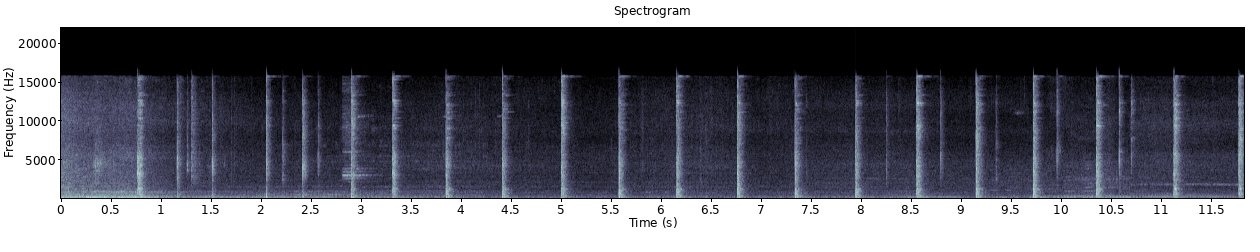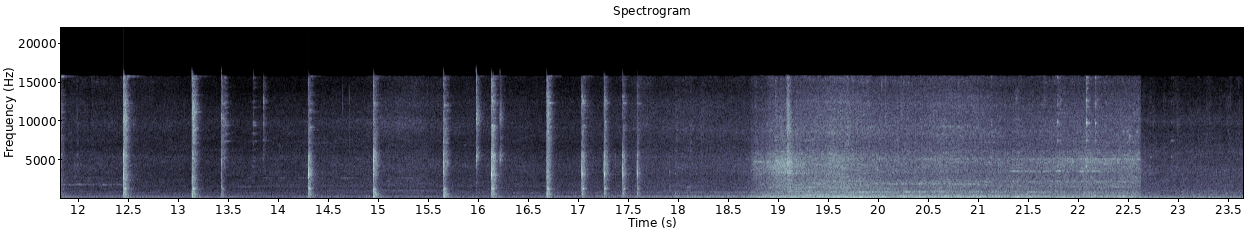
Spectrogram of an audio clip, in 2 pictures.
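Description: Hand-hammer blows on red-hot iron held with tongs on a steel anvil block, a steady beat of about two strikes a second that stops about three quarters of the way through. A steady rushing noise follows for a few seconds and cuts off suddenly.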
